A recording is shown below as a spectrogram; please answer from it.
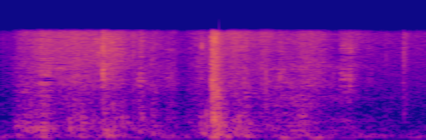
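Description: Handling noise: rustling and shuffling as shoes are moved about, with a sharp knock about a second in.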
